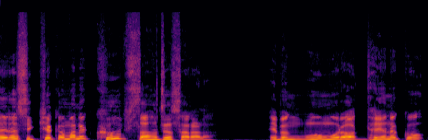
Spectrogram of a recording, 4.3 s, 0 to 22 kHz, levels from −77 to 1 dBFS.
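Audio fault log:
No faults heard in this speech.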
